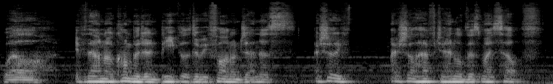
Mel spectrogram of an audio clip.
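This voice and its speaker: A man's voice: medium pitch, steady tone, a little fast, soft background music, natural voice. A man playing a commanding aristocratic starship captain in a video game, with a stern, lordly and formal manner. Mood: haughty. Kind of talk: read-aloud game dialogue.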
